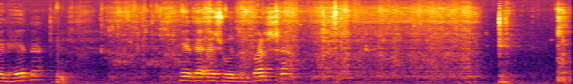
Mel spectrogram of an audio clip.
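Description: A whisk scrapes and stirs against a mesh sieve.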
